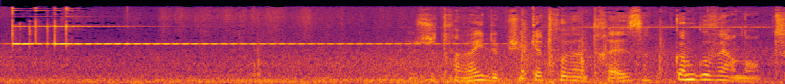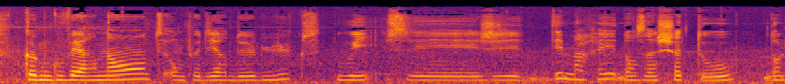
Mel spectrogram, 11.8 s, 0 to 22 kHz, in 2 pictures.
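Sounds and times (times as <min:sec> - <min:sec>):
small hand bell used to summon a housekeeper ringing: 0:00.0 - 0:04.1
speech: 0:03.4 - 0:11.7.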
